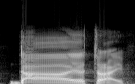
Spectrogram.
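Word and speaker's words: diatribe: डायट्राइब ध्यान रखिएगा मैं प्रोनाउंसिएशन कैसे बोल रहा हूं. मैंने इसे लिखने की भी कोशिश की है इन आईपीए. डाय DAI डाय डायट्राइब. डायट्राइब.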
